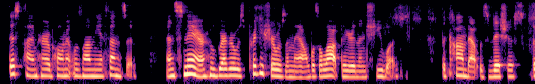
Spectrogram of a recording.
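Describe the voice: Plain reading aloud with fairly even intonation is heard against a quiet background.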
